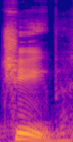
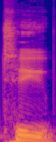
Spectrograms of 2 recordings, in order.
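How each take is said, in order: First: It is said the British way, like tyoob. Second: It is said the American way, like toob.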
